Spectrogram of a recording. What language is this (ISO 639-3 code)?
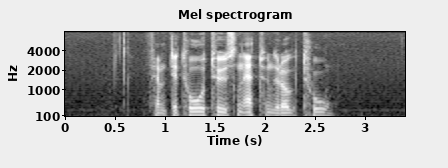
nor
